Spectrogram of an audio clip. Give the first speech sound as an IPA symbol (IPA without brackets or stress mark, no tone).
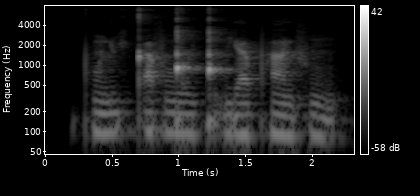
pʰ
